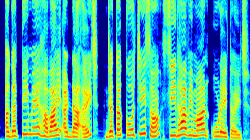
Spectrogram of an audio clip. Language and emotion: Maithili, neutral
